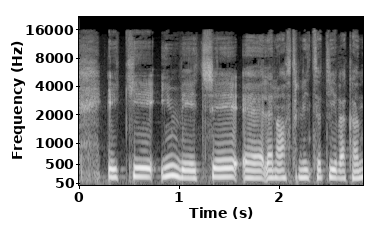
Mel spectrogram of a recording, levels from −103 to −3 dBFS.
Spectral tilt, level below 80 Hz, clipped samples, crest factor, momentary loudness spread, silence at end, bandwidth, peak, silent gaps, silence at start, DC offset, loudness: -6 dB/octave; -54 dBFS; under 0.1%; 12 dB; 5 LU; 0 s; 16 kHz; -4 dBFS; none; 0 s; under 0.1%; -17 LUFS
